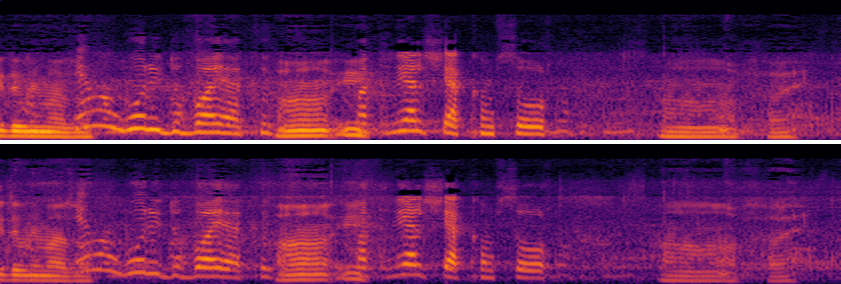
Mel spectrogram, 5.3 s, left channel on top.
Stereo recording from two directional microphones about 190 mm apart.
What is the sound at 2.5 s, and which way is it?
Speech, 55° left (ahead or behind).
